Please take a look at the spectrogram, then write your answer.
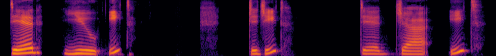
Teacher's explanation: the D and the Y turn into J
